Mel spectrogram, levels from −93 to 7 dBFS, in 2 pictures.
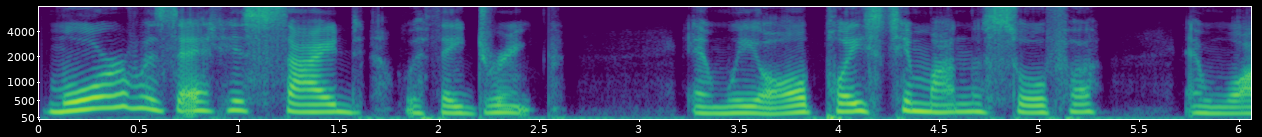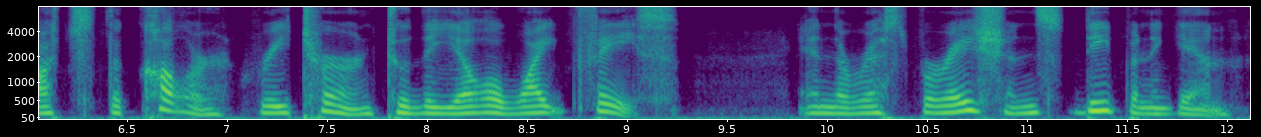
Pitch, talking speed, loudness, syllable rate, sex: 190 Hz, 155 wpm, -18 LUFS, 4.4 syllables/s, female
